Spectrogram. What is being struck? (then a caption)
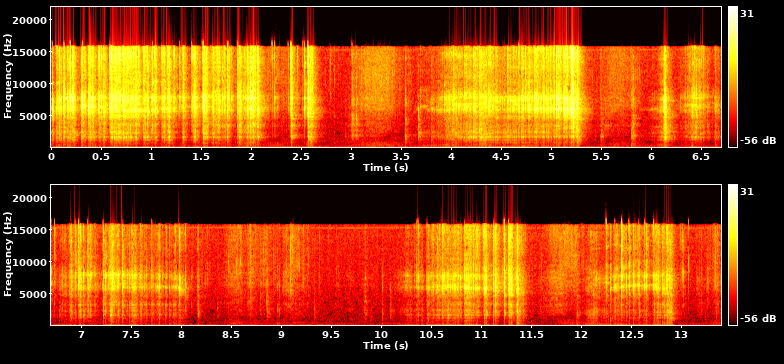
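Bar of soap shaved with a small blade. A solid orange-and-white striped dry soap bar is held in the hand and shaved with a small blade tool, and flakes fall away. Bright, dry scraping and crisp rasping come in bursts of uneven strokes, with some louder passes and quieter stretches between them.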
